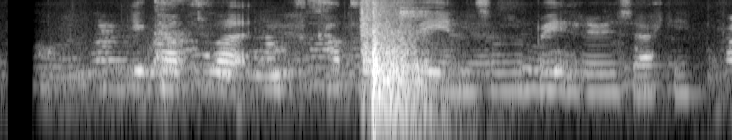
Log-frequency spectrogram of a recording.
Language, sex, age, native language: Icelandic, female, 12, Icelandic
